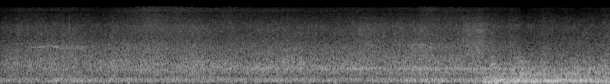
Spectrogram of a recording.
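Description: A roaring storm with heavy waves crashing and surging continuously, a deep rumble of thunder-like noise swelling toward the end, and wind hissing throughout; no voices.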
